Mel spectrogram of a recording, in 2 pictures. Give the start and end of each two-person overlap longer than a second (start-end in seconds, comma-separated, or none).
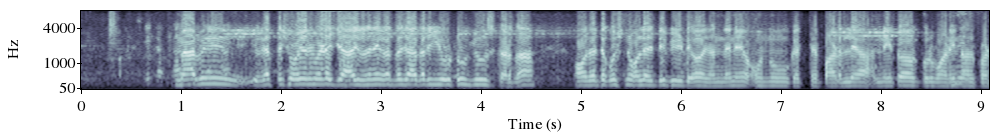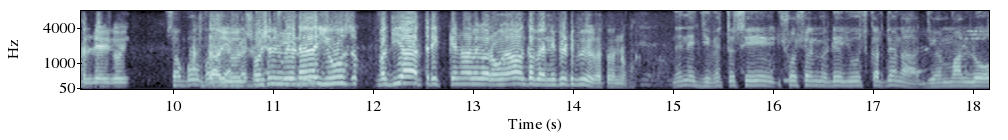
10.0-11.4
